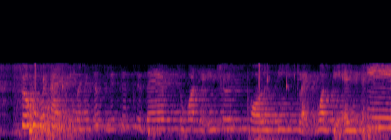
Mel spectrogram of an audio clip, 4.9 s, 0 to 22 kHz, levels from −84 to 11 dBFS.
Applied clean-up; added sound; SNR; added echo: none; Raindrop / Splash, splatter; 15 dB; reverberation time 1.3 s.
